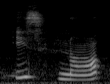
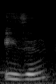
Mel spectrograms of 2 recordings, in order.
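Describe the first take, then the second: First: Both words are said in full. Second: The words are merged into one short form. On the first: "is not become" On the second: "become isn't"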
